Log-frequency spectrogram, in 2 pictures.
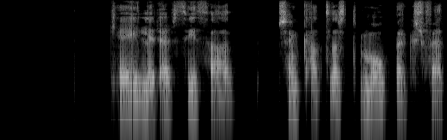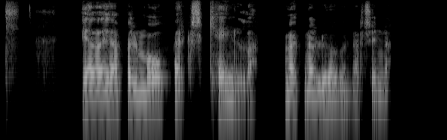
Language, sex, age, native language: Icelandic, male, 30-39, Icelandic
